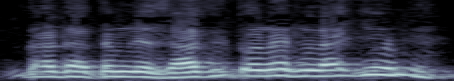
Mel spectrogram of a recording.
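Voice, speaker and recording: A man's voice: high-pitched, a little fast, dark tone, roomy sound, low-quality recording. A man playing a put-upon young village lad in a comedy skit, with a plaintive, pleading way of speaking. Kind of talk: amateur comedy film acting.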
